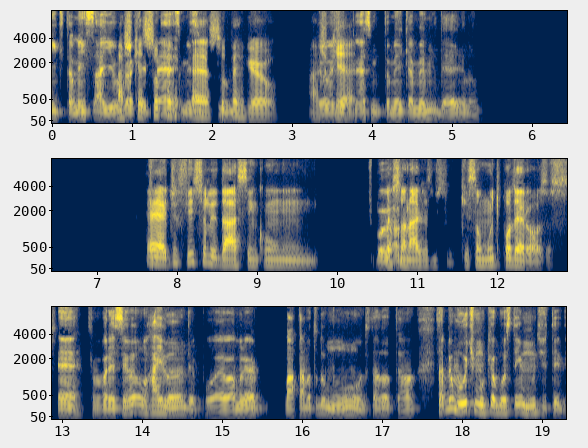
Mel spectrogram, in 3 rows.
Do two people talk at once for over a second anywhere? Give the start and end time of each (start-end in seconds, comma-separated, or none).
0.8-2.4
